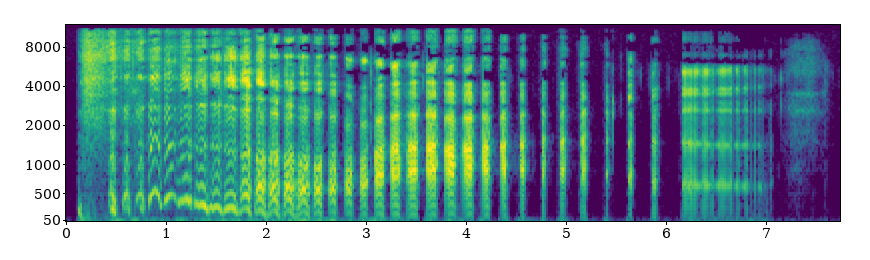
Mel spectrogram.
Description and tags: Evil Laugh 5
cackle, demented, evil, halloween, laugh, maniacal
